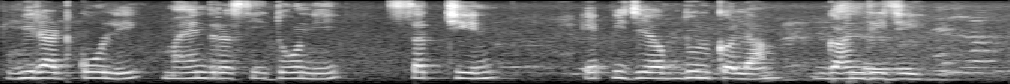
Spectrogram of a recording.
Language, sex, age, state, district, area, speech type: Gujarati, female, 30-45, Gujarat, Rajkot, urban, spontaneous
